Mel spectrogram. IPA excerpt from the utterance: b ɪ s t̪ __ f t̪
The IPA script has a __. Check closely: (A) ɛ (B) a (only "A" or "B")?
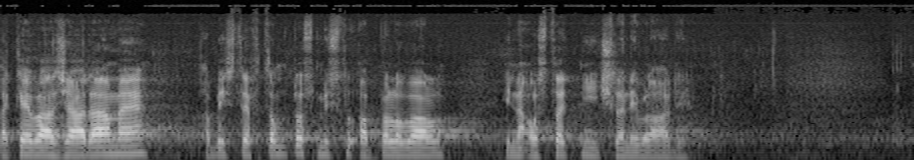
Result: A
